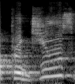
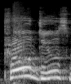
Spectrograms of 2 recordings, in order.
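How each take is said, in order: First: produce with the stress on DUCE, the verb; pro-DUCE, leaning on the end of "produce"; second-syllable stress. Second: produce with the stress on PRO, the noun; PRO-duce, punching the start of "produce"; first-syllable stress. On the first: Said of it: "second syllable पे stress आया". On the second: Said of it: "first syllable पे stress आएगा". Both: Shown as a demonstration.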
